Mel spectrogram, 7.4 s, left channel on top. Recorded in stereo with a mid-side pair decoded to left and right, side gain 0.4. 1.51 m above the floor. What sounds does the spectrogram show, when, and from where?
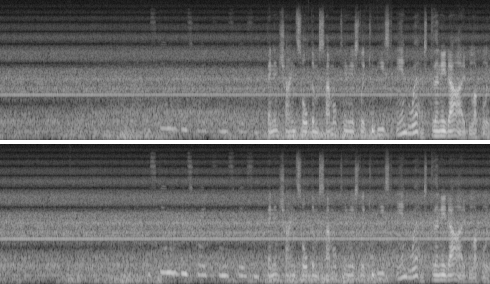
0.0 s a fan: 25° right
2.2 s a woman speaking: 50° right
4.0 s a man speaking: 25° left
